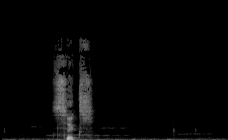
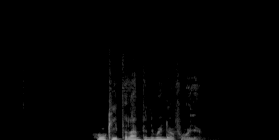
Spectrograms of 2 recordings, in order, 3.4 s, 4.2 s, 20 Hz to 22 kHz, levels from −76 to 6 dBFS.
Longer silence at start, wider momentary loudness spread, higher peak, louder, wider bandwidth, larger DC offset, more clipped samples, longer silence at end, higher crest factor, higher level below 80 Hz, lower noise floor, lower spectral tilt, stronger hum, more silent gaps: second, 0.75 s vs 1.45 s; first, 28 LU vs 15 LU; first, -8 dBFS vs -16 dBFS; first, -27 LUFS vs -32 LUFS; first, 16.5 kHz vs 12 kHz; neither; neither; second, 0.85 s vs 1.25 s; first, 26 dB vs 20 dB; first, -58 dBFS vs -70 dBFS; second, -56 dBFS vs under -90 dBFS; second, -3.5 dB/octave vs -7.5 dB/octave; neither; neither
